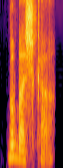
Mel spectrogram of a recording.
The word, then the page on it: babushka: Indian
